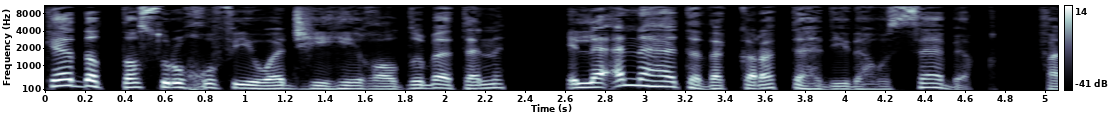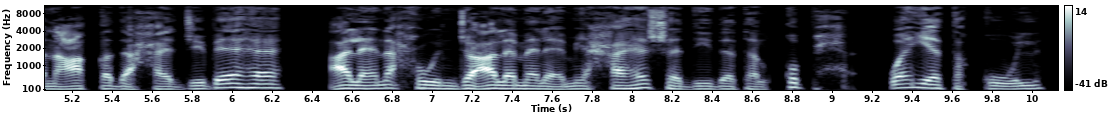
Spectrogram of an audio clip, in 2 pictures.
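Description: A man narrating a thriller audiobook in a steady, expressive reading. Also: mid-range voice, no echo, studio quality.

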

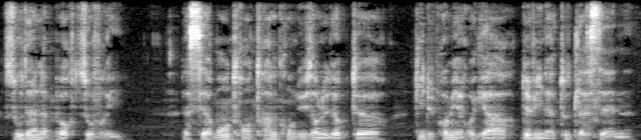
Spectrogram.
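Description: A man narrating a classic novel as an audiobook in a steady literary reading. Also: on the low side, moderate pace, breathy edge. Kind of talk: scripted narration.

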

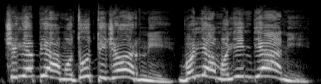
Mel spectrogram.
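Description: A rowdy male heckler yelling from the gallery in a storybook reading, voiced by a male narrator. The voice is strained and very high, shouted out as if from far back in the crowd. The recording itself stays close and dry. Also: wildly swooping pitch, normal speed, dry recording, full character voice. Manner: shouting, jeering.

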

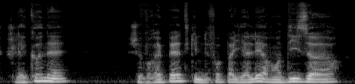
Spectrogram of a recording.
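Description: A man's voice: medium pitch, brisk, mellow, slightly rough, close to an everyday voice. A man reading the part of a stubborn, bold young nobleman in disguise in an audiobook, firm and insistent.

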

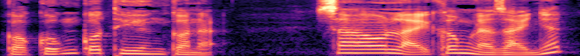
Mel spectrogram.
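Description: A man's voice: fairly high pitch, sing-song, normal speed, warm tone, no room sound, clean studio sound. A man reading a story and voicing a stern, self-important middle-aged woman who scolds in a proper tone. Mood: pleased.

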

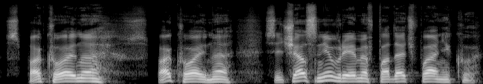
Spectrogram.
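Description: A man's voice: mid-range voice, lively intonation, clear, resonant tone, dry recording, studio quality, close to an everyday voice. A man doing a cold ruthless police chief. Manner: firm and slow.

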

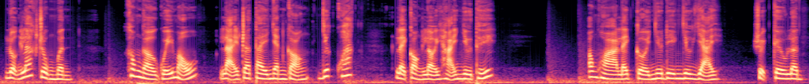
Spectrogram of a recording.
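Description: Low-voiced woman narrating a ghost story. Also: moderate pace, pauses often, dry recording. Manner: steady, vivid storytelling. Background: faint background music.

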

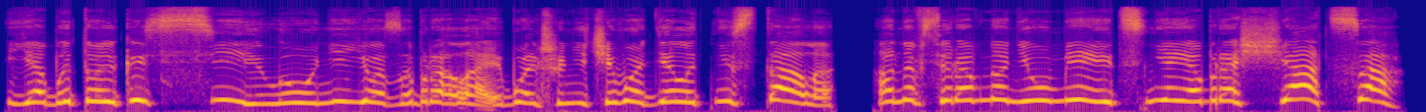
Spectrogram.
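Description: A woman's voice: moderate pace, darkish tone, dry recording, clean studio sound. A woman voicing a tearful, scheming old woman who whines and screeches. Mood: shrieking. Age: older. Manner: shrill, whining, screeching. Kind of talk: audiobook character voice.

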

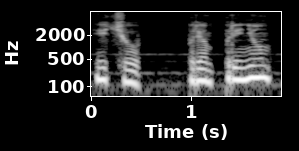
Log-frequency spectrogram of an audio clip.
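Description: A man voicing a sulky, rude young woman who talks in a snappish, slangy way and turns shrill when upset. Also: fairly even intonation, slow, dark tone, faint music behind.

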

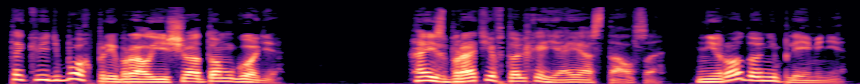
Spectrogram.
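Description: A man voicing a tall bearded monk, a humble, quiet man who speaks modestly. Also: medium pitch, sing-song, normal speed, no echo, studio quality, lightly acted. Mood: sorrowful.

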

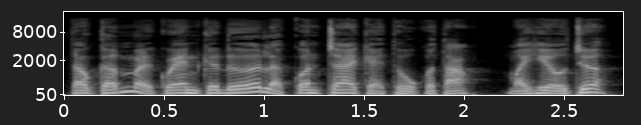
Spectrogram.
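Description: A man's voice: mid-range voice, very fast, no echo, clean studio sound, lightly acted. A man reading an audio story, voicing an angry older father who scolds his daughter. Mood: furious. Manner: shouting, scolding. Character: angry older father, hot-tempered and harsh.

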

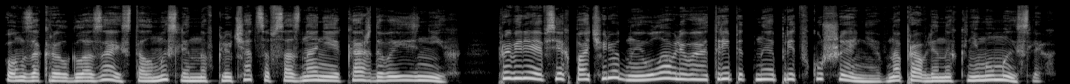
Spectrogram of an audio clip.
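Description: A man narrating an audiobook in a steady, even reading voice. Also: high-pitched, dry recording, studio quality. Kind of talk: scripted narration.

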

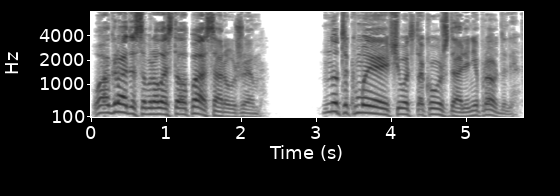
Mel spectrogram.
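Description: A man voicing a cold, sardonic nobleman with smooth irony. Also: a little high, very animated, moderate pace, no echo, clean studio sound, pitched above the performer's own voice.

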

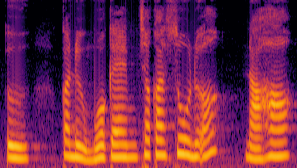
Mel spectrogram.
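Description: A woman reading a brisk older mother-in-law. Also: a little high, natural voice. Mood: matter-of-fact.

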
